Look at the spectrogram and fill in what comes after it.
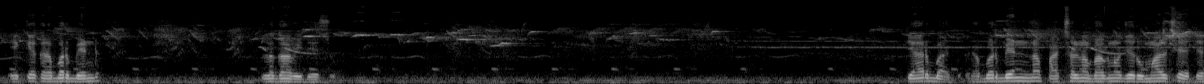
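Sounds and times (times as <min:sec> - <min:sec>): faint birdsong chirps and whistles: 0:00.0 - 0:12.0
outdoor background noise: 0:00.0 - 0:12.0
soft low repeating bird note: 0:00.0 - 0:12.0.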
